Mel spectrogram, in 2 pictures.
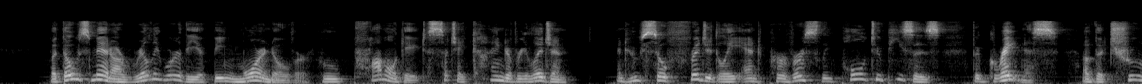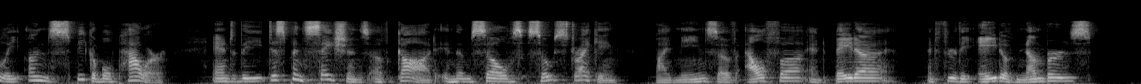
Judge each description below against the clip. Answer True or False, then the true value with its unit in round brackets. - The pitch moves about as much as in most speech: False (6.9 semitones)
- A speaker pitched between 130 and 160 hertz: True (140 Hz)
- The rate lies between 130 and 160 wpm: True (140 wpm)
